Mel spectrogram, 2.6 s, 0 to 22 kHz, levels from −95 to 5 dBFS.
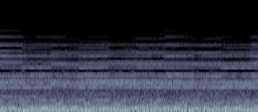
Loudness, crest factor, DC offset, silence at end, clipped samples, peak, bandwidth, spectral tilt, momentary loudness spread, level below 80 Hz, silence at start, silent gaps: -35 LUFS; 12 dB; under 0.1%; 0 s; under 0.1%; -22 dBFS; 6 kHz; -9.5 dB/octave; 1 LU; -40 dBFS; 0 s; none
